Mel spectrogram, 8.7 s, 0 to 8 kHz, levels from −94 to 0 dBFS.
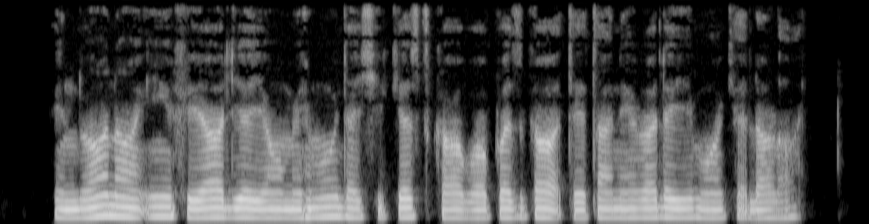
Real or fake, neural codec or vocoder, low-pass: real; none; 7.2 kHz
